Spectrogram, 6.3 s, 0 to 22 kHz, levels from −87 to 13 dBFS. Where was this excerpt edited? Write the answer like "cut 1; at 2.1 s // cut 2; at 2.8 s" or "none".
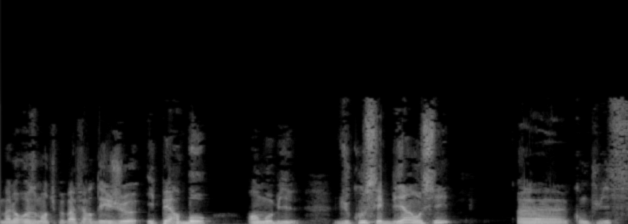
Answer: none

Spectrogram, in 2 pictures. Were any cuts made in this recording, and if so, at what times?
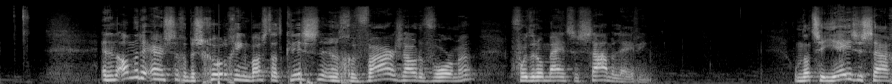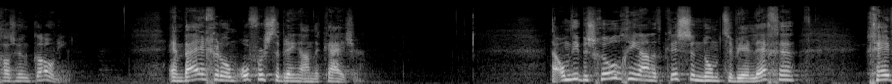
none

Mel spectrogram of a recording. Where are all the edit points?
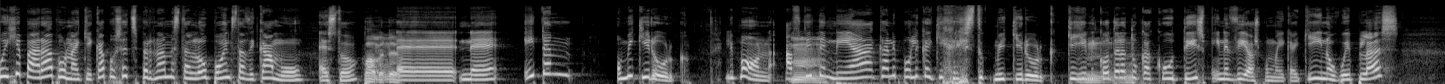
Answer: cut 1; at 12.1 s

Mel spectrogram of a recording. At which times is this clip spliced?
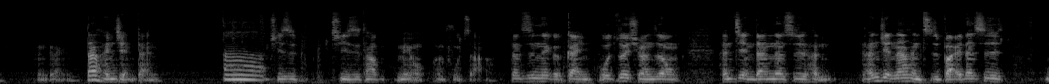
none

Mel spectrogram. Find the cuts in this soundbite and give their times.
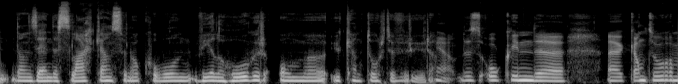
none

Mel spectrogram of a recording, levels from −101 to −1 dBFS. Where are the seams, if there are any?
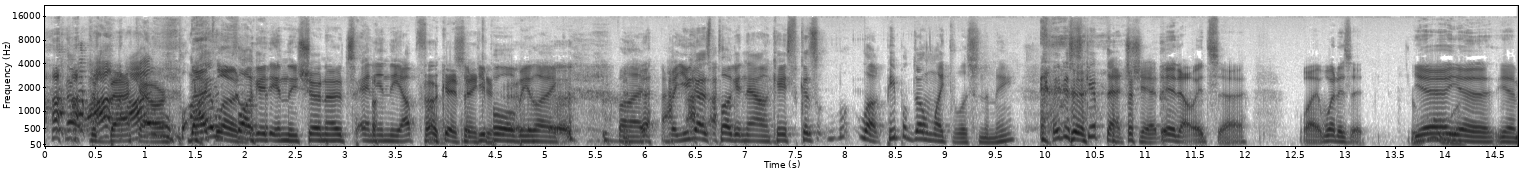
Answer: cut 1; at 11.2 s // cut 2; at 13.5 s

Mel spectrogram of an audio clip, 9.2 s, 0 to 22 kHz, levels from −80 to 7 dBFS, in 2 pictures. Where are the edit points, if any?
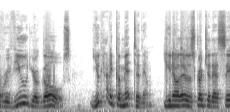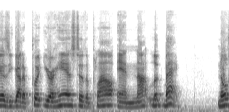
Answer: cut 1; at 3.2 s

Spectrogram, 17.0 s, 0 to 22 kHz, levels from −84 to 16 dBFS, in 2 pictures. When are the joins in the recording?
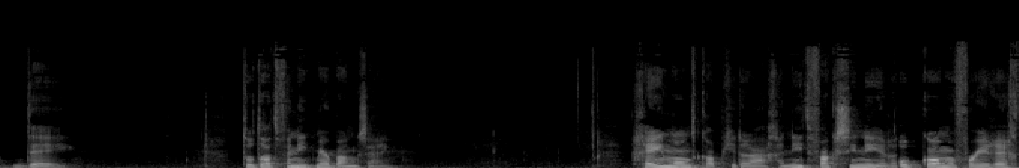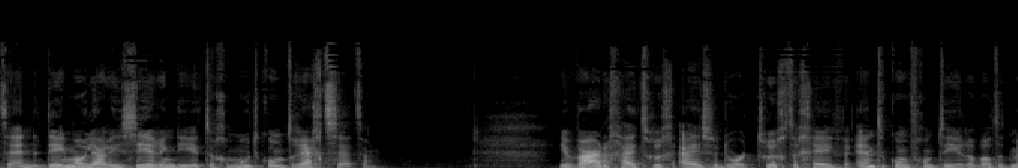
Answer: cut 1; at 7.5 s

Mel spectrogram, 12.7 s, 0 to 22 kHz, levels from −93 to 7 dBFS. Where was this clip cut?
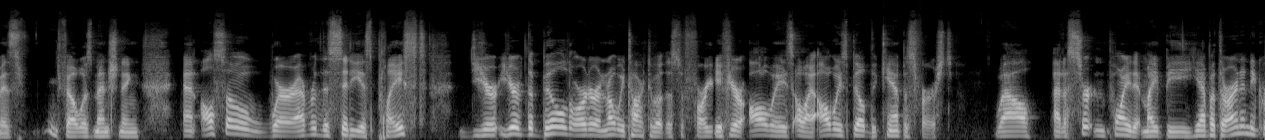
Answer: cut 1; at 7.1 s

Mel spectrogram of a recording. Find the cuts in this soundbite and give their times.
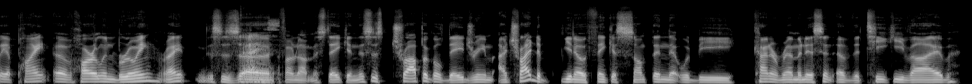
cut 1; at 2.8 s // cut 2; at 7.4 s

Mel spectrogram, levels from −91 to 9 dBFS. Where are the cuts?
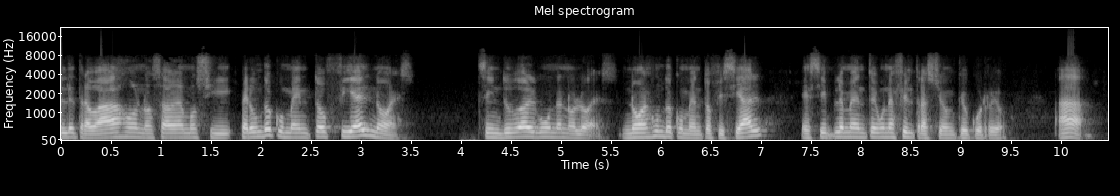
none

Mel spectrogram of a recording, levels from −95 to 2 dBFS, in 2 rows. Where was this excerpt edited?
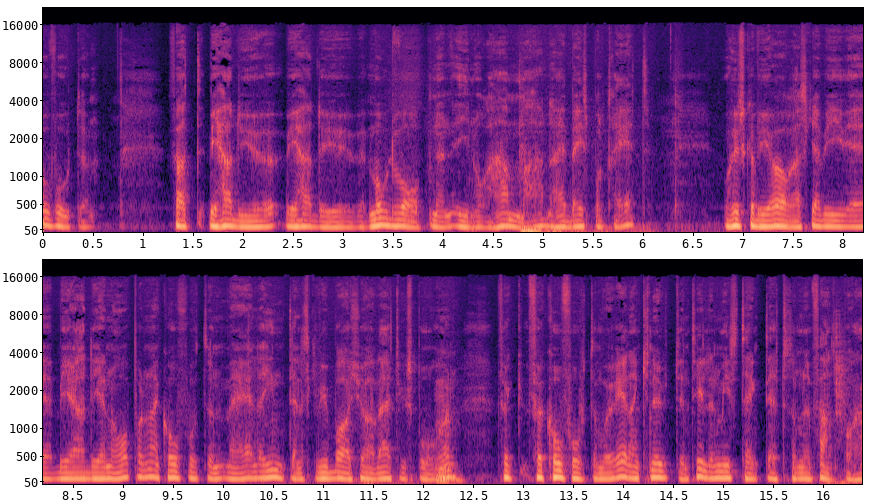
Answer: cut 1; at 3.2 s

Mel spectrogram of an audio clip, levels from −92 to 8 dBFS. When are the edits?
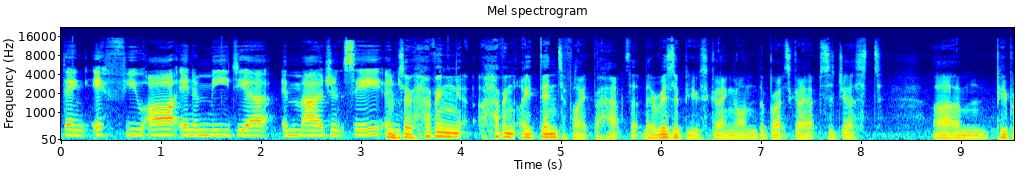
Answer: cut 1; at 2.2 s // cut 2; at 3.4 s // cut 3; at 7.0 s

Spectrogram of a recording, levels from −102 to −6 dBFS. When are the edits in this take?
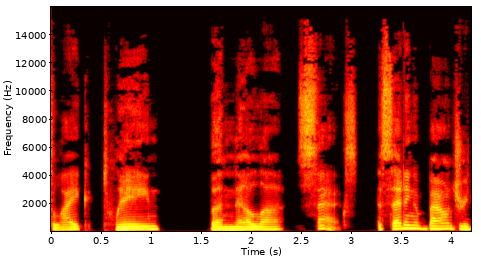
cut 1; at 1.5 s // cut 2; at 3.1 s

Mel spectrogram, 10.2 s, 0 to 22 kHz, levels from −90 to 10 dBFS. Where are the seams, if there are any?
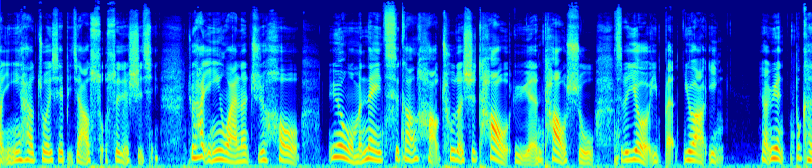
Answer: cut 1; at 7.7 s

